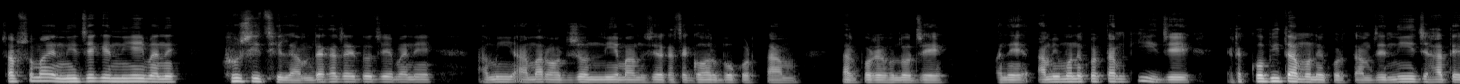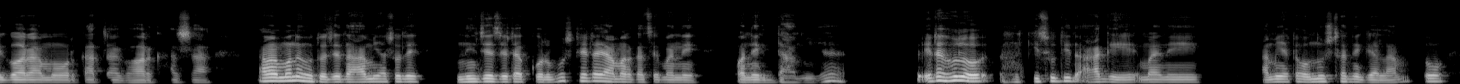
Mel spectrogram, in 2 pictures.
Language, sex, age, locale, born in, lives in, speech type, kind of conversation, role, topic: Bengali, male, 30-34, bn-BD, Bangladesh, Bangladesh, conversation, advice, user, অন্যদের সঙ্গে নিজেকে তুলনা করে অনুপ্রেরণা খুঁজতে গেলে কেন আপনি নিজেকে দুর্বল অনুভব করেন?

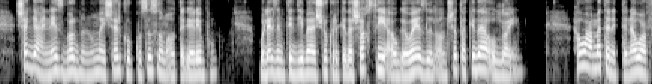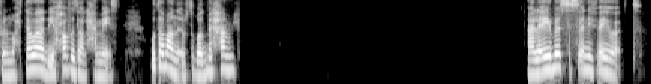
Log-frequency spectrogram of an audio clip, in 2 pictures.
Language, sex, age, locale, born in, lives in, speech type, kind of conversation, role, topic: Arabic, female, 20-24, ar-EG, Egypt, Egypt, read, expert-assistant, expert, إيه أفضل الطرق لتنظيم حملات توعية بيئية في الحي أو المجتمع بحيث يكون ليها تأثير فعلي ومستدام؟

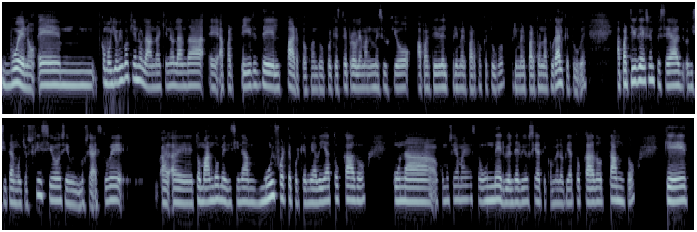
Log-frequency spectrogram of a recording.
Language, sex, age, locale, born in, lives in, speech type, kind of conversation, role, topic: Spanish, female, 40-44, es-EC, Ecuador, Netherlands, conversation, advice, user, ¿Cómo puedo empezar a entrenar si me siento inseguro sobre mi rendimiento físico?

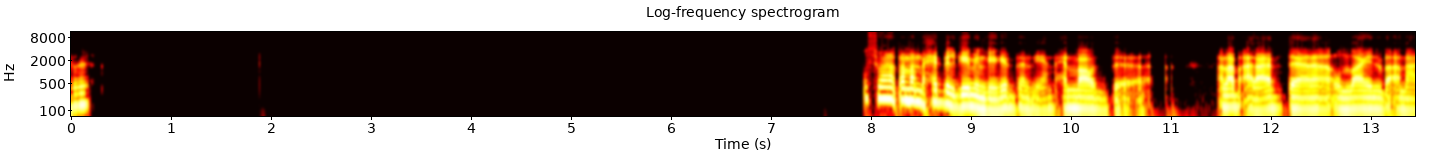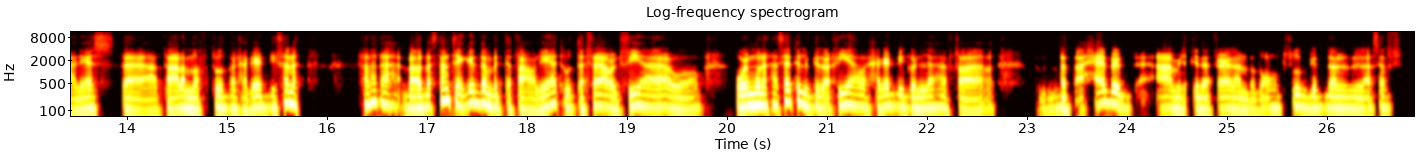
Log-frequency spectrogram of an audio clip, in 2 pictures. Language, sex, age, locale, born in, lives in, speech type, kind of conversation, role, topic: Arabic, male, 30-34, ar-EG, Egypt, Egypt, conversation, advice, user, إزاي ألاقي وقت كفاية أتابع بيه اهتماماتي وهواياتي وسط يومي المشغول؟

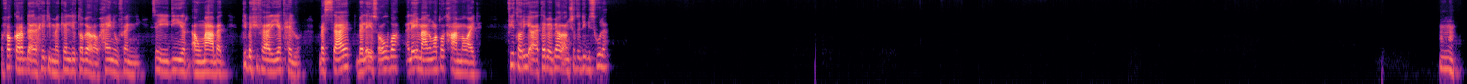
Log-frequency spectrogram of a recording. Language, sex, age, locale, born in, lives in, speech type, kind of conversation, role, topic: Arabic, male, 40-44, ar-EG, Egypt, Egypt, read, expert-assistant, asker, لو عايز أزور أماكن دينية مشهورة من أديان مختلفة، إزاي أخطط الرحلة دي وأستفيد منها؟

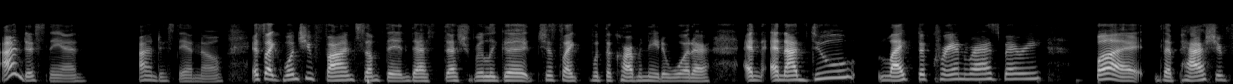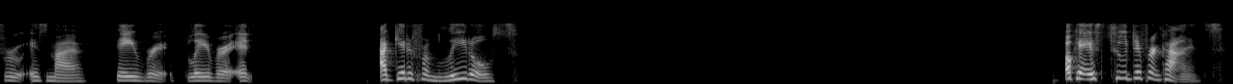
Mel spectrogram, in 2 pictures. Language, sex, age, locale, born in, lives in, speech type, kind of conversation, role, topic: English, female, 35-39, en-US, United States, United States, conversation, unstructured, none, What influences your preference for sweet or savory snacks?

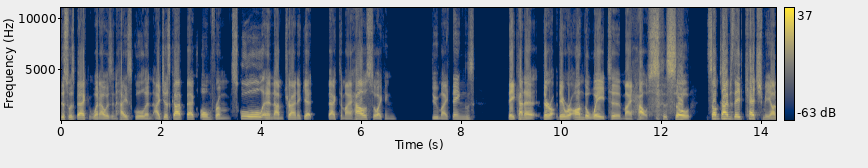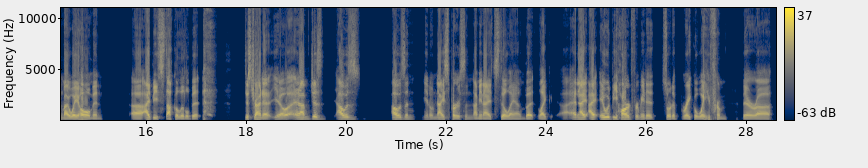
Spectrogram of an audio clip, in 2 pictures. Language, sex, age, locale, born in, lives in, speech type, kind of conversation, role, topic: English, male, 30-34, en-US, United States, United States, conversation, podcast, guest, What are some effective ways to become a more attentive and engaged listener in everyday conversations?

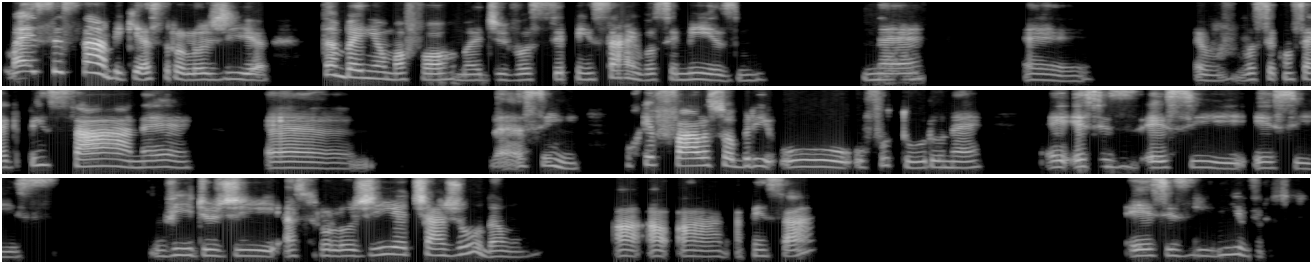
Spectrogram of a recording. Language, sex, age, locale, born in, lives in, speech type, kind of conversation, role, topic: Portuguese, female, 55-59, pt-BR, Brazil, United States, conversation, podcast, host, O que te ajuda a seguir em frente após um tropeço?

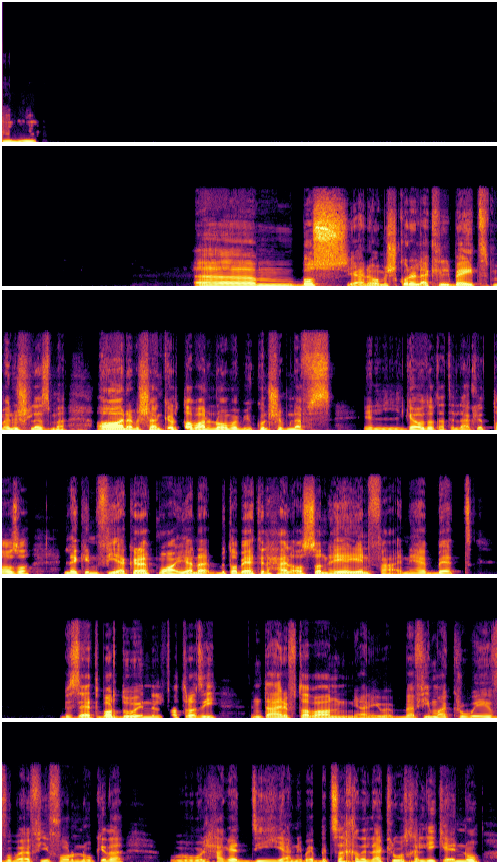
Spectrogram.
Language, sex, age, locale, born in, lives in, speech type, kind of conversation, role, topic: Arabic, male, 25-29, ar-EG, Egypt, Egypt, conversation, podcast, guest, إزاي تتعاملي بذكاء مع بقايا الأكل؟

